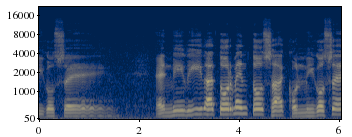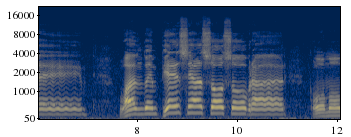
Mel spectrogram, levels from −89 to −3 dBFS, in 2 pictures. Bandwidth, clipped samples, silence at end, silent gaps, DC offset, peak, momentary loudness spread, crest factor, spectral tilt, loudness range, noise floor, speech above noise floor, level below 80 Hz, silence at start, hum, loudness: 15 kHz; under 0.1%; 0 s; none; under 0.1%; -14 dBFS; 13 LU; 20 dB; -3.5 dB/octave; 7 LU; -65 dBFS; 31 dB; -72 dBFS; 0 s; none; -34 LUFS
